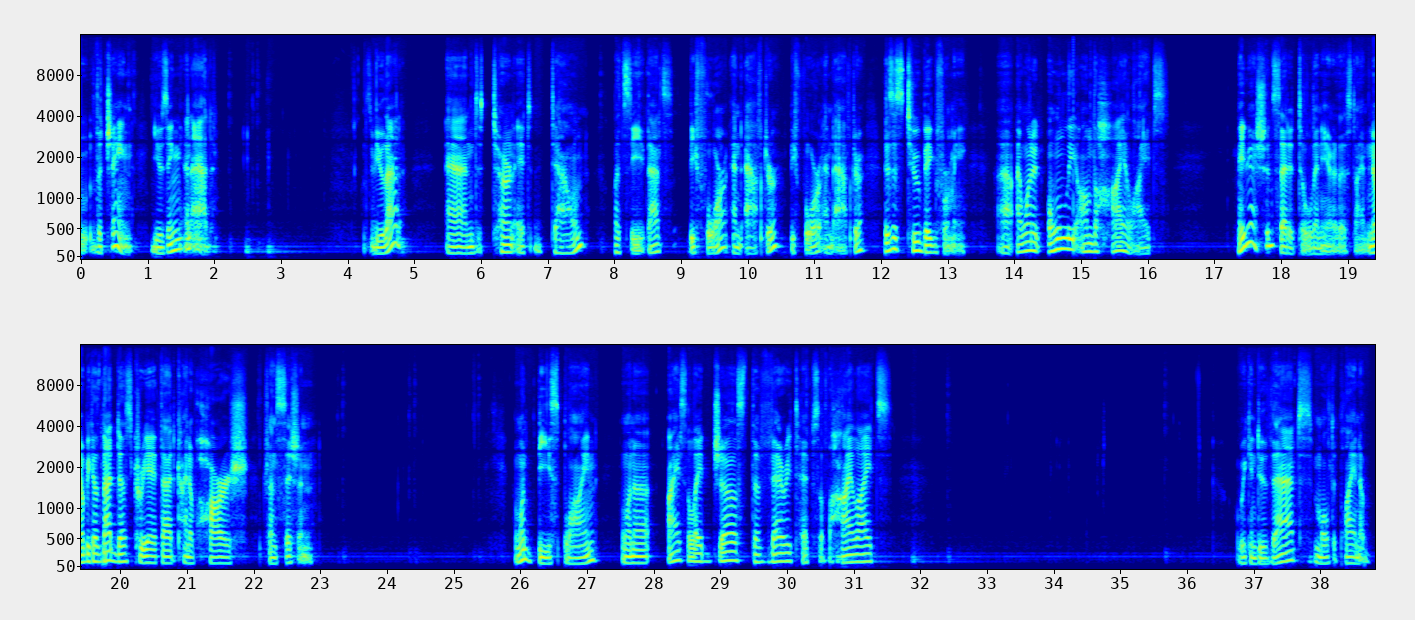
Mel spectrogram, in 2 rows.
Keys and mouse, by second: 0.7 click, 1.6 click, 2.5 ctrl+shift+click, 4.3 middle click, 5.9-7.8 drag, 9.0 m, 9.6 m, 10.4 m, 10.9 m, 13.4-15.1 drag, 15.7-17.7 drag, 18.9-22.0 drag, 22.4-23.4 drag, 24.2-25.3 drag, 26.1-30.3 drag, 30.8 ctrl+shift+click, 32.3-35.5 drag, 37.2 ctrl+shift+click, 38.3 click.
